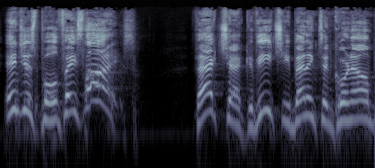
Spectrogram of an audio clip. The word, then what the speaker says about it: Avicii: Avicii. – The next one here. What is it? – Avicii.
